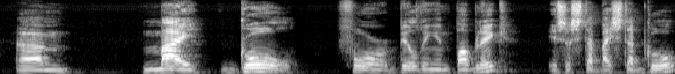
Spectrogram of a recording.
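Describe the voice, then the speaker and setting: At a very slow pace, a man speaks at a medium pitch with ordinary variation over a quiet background. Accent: Dutch. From Netherlands. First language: Dutch. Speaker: indie app builder, coach. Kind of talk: casual vlog, unscripted walkthrough. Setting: recording at laptop. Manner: halting, many fillers.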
